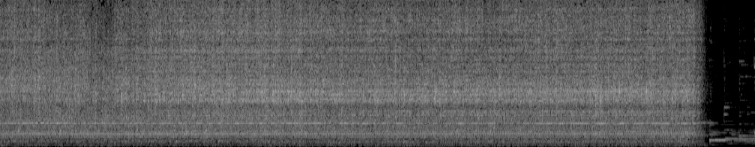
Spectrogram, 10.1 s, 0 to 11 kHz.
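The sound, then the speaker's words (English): A kitchen robot whirs steadily as it mixes filling on a 10-second setting, a loud, even mechanical drone with a high motor whine and gritty rattling that runs for about nine seconds, then cuts off abruptly. “Okay, we're gonna mix our filling for 10 seconds.”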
